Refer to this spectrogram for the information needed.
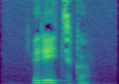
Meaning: radish
- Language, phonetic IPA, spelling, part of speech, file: Russian, [ˈrʲetʲkə], редька, noun, Ru-редька.ogg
